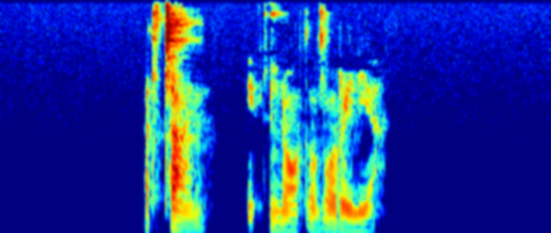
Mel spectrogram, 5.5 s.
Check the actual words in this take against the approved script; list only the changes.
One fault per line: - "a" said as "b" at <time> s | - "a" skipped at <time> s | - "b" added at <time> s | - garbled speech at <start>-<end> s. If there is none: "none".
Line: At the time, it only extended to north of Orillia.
- "only extended" skipped at 2.6 s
